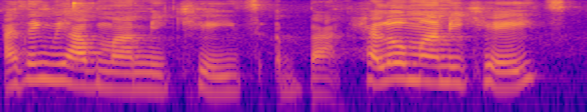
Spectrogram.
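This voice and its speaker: A woman hosting a talk show, speaking in a reflective, measured way. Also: mid-range voice, expressive. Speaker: radio host.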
